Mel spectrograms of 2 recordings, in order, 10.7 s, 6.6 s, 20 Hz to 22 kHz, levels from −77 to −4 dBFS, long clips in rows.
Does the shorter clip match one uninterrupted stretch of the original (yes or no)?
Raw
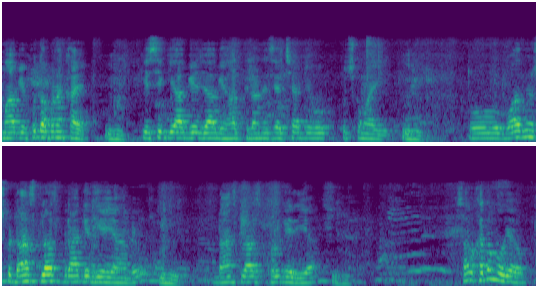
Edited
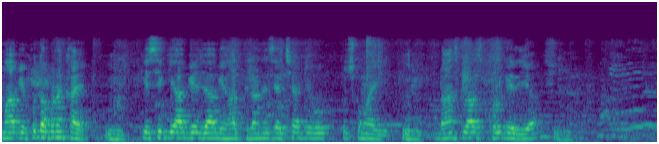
no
